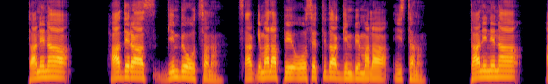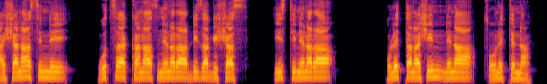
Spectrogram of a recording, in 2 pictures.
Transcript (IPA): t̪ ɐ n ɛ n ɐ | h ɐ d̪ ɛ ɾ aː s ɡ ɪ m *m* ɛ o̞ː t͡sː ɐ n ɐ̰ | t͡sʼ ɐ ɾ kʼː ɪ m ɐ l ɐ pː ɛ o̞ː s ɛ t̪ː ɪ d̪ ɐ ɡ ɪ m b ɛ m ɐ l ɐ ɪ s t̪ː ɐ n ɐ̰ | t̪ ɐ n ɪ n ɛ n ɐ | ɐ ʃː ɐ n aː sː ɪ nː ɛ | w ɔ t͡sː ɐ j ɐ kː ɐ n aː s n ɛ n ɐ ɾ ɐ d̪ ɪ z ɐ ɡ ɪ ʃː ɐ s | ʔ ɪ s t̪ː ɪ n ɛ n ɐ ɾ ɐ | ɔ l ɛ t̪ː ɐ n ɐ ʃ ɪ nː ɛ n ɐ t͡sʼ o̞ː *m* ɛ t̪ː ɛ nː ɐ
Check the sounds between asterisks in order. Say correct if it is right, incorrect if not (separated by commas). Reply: incorrect, incorrect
